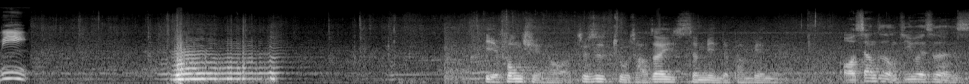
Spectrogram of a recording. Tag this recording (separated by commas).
etc. buzzing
